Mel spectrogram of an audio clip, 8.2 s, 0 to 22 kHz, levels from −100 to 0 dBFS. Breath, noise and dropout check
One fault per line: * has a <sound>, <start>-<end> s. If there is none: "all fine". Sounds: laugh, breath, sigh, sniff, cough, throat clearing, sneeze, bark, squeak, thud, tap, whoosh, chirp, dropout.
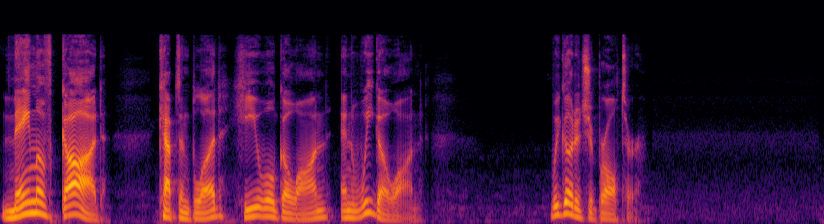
all fine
